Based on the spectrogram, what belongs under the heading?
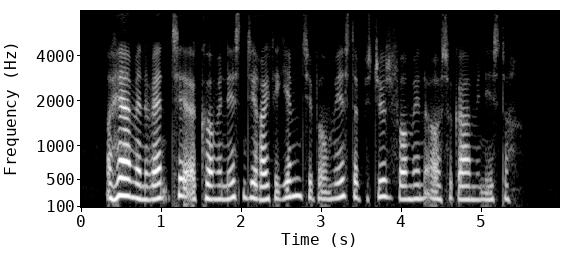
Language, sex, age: Danish, female, 30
